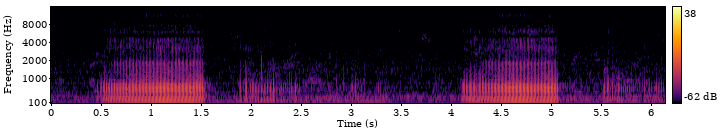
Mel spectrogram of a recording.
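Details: A 12-pound puppy named Mr. Rocket snores in his sleep, producing two strong, buzzy, harmonic snore breaths about three seconds apart, separated by quieter wheezy exhalations.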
